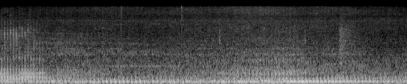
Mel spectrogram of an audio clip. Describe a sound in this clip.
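Another motorbike engine rumbles close by as it passes.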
